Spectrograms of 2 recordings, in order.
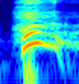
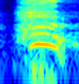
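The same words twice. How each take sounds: First: It is said in a wild, crazy way. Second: It is said in a wild, crazy way.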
